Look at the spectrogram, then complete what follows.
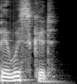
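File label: "bewhiskered", British English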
